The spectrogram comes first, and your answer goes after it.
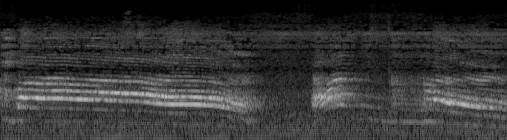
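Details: House cat reacting to other cats' noises with a long, loud caterwaul that slides downward, followed by a short sharp cry and then another falling yowl.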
